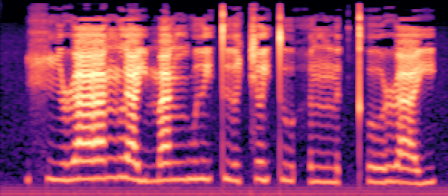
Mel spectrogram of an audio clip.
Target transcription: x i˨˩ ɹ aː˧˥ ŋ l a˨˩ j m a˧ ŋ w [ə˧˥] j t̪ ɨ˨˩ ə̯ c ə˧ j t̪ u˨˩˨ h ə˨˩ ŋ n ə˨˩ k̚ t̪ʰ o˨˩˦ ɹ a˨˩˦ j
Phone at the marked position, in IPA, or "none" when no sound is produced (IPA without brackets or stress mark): ɨ˧˥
